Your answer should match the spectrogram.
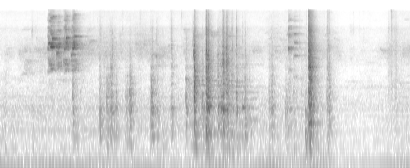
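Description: Short plastic clicks and knocks of an ink cartridge being handled and pushed into place in a Canon inkjet printer's carriage, with a brief rustle about a second in and the sharpest click a little after four and a half seconds.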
